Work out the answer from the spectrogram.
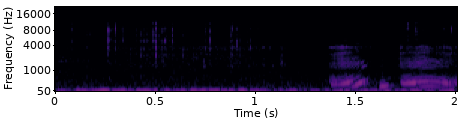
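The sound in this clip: A man unwrapping a sweet: light, crackly rustles of the wrapper, followed by a short voiced sound from the man.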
